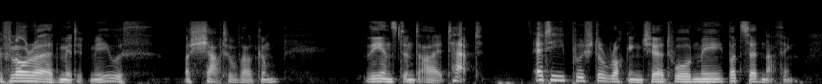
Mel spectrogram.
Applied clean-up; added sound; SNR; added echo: none; none; none; none.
